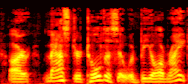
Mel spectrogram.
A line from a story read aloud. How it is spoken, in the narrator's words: he stammered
